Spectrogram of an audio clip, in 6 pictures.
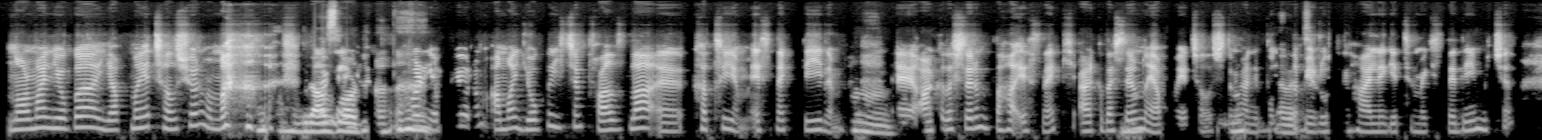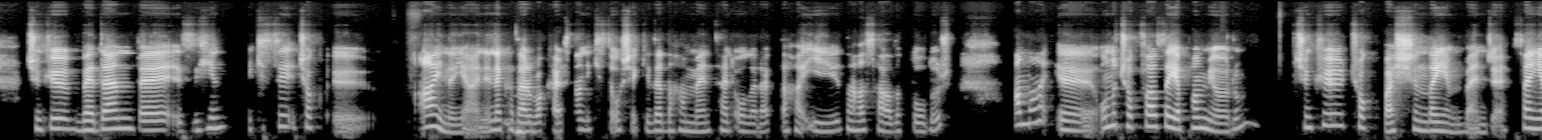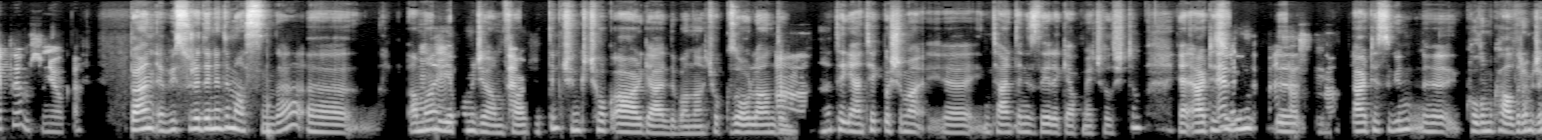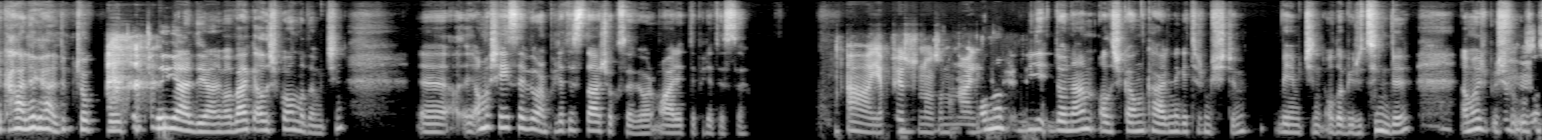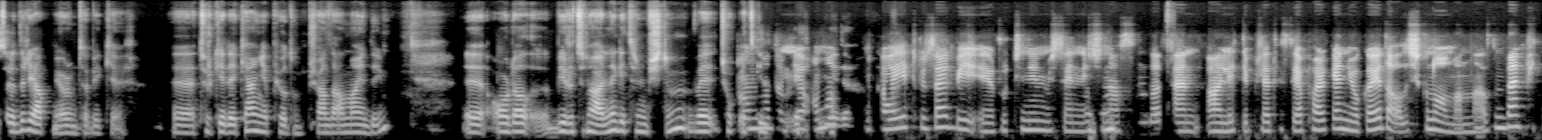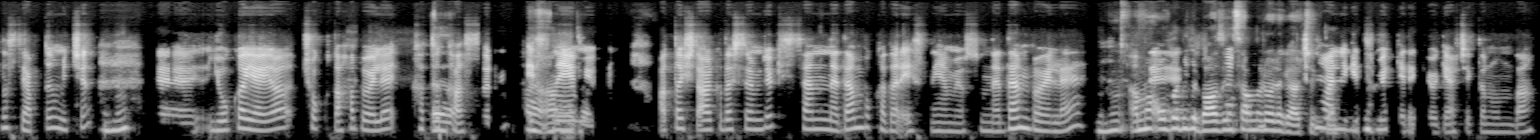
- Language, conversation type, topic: Turkish, unstructured, Günlük rutininin en sevdiğin kısmı nedir?
- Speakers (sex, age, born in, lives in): female, 25-29, Turkey, Poland; female, 40-44, Turkey, Germany
- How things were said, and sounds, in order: tapping; chuckle; unintelligible speech; distorted speech; other background noise; giggle; laughing while speaking: "hâle geldim"; chuckle; laughing while speaking: "rutindi"; "yogaya" said as "yogayaya"; static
